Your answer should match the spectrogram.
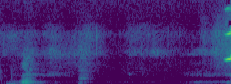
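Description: A dog's brief, soft whimper near the start, with a fainter short one just under a second in.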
